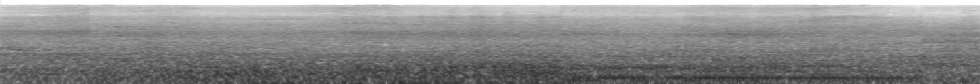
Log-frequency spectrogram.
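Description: Motor-vehicle engine and road traffic noise: a steady low rumble that grows a little louder after the first second or two, with a steady low engine hum in its last few seconds, easing just before the end.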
